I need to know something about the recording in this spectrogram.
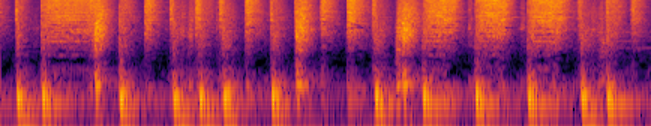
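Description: Instrumental beat built on a sampled drum loop: steady low kick-drum thumps under dense, rapid high cymbal and hi-hat strikes, with no vocals.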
